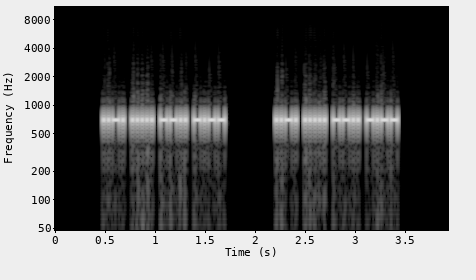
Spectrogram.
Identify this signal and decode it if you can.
Morse code, heard as a keyed tone, about 53 wpm, 700 Hz. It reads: F5ZY F5ZY
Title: DXCC-100 Call Signs - 4 Characters - Repeated 2x - 50wpm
